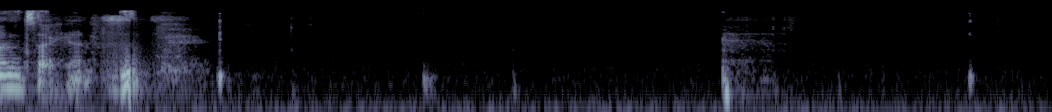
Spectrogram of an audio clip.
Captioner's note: mouse button clicking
